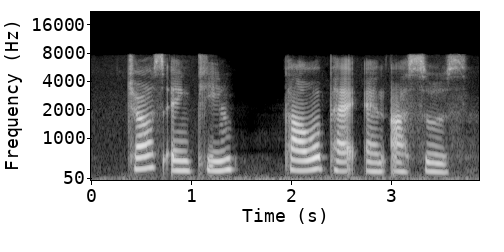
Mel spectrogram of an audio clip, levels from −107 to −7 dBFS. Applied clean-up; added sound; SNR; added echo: neural mask model Resemble Enhance denoiser.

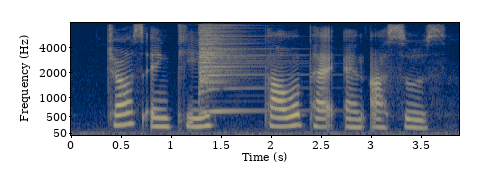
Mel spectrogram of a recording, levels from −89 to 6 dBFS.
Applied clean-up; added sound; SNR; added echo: none; Gong; 4 dB; none.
